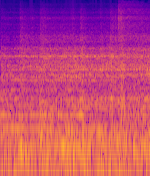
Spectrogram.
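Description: Film soundtrack music, loud and continuous, with sustained held tones over a dense, rumbling mix.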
